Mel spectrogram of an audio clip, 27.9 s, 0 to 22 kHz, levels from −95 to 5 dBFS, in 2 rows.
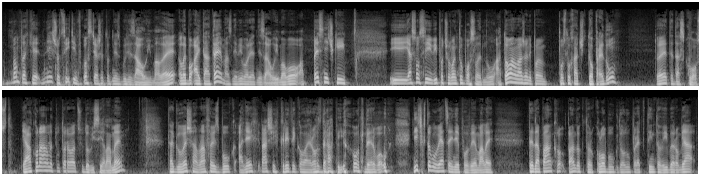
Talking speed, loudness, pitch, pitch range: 155 wpm, -22 LUFS, 130 Hz, 115-150 Hz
